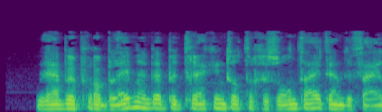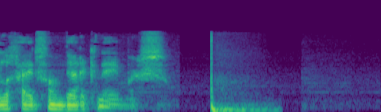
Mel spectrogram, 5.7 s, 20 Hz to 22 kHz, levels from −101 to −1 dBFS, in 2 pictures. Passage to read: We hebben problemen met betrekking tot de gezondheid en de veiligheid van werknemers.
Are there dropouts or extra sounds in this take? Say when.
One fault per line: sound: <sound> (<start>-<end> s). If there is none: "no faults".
sound: thud (4.4-5.0 s)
